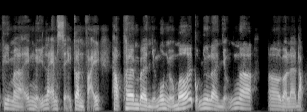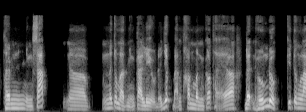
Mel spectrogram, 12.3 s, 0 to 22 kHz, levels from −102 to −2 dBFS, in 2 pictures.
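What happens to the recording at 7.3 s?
Nothing goes wrong at 7.3 s: the speech continues intact there, with no dropout, click, distortion or other fault at that moment.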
